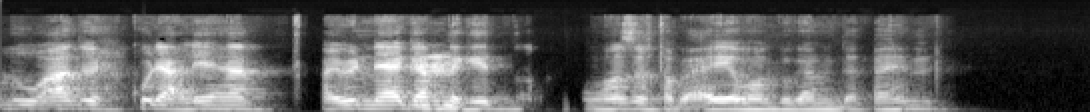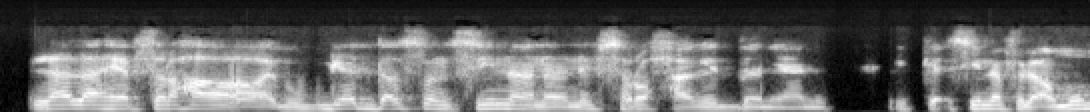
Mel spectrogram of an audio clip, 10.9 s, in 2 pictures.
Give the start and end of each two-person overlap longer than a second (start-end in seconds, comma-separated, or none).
none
